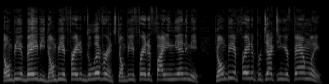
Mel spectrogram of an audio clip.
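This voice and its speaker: An American man preaches a fiery exhortation in a high, clear, fairly bright voice, racing forward in short, emphatic commands and often repeating phrases for force. The sound is dry, with no echo and very little room around him.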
